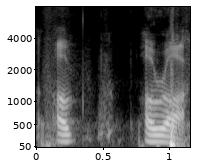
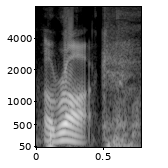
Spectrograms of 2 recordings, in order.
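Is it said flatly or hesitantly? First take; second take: hesitantly; flatly. First: It is said hesitantly and unsurely. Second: It is said flatly and bluntly.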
